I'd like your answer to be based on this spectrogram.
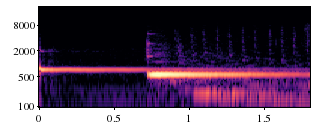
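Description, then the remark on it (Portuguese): A two-note ding-dong doorbell chime, the listener doorbell jingle of Mirante radio: a sustained higher tone, then a brighter struck lower tone that rings on and slowly fades. Loud, with no voices. “Campainha do ouvinte da Mirante.”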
